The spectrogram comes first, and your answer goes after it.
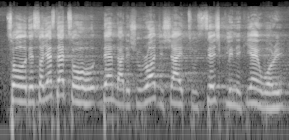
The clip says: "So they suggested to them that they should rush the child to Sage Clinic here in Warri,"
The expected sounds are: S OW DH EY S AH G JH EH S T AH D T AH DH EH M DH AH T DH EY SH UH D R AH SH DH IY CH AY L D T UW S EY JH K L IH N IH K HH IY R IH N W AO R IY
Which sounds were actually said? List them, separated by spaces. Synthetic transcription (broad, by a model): S OW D EY S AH JH EH S T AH D T AH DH EH M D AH T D EY SH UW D R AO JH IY SH AY T UW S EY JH K L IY N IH K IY IH N W AO R IY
